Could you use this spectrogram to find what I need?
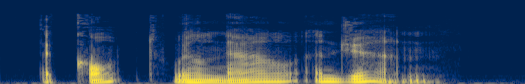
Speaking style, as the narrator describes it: Philip Lombard murmured beneath his breath

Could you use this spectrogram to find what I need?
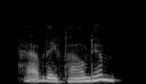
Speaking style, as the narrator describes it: she asked timidly

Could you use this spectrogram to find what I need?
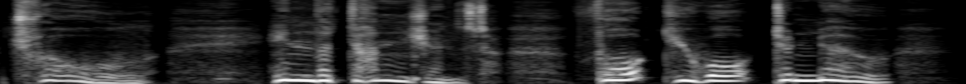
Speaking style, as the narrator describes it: he gasped

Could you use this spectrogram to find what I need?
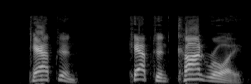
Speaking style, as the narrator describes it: shouted

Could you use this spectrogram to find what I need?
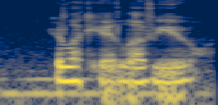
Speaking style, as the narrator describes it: muttered

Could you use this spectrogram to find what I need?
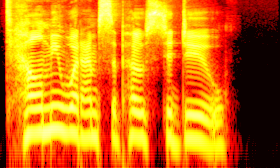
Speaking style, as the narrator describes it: Draco snapped harshly

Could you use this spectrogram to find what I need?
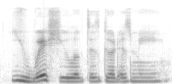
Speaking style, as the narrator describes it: Kiba grumbled back

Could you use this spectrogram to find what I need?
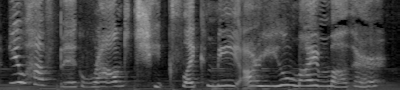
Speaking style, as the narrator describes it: cried

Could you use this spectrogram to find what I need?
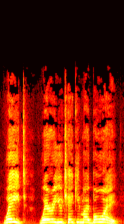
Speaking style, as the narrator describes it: yelled

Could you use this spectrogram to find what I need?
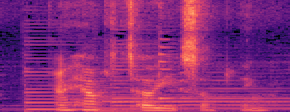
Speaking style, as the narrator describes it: Rosepaw muttered

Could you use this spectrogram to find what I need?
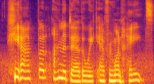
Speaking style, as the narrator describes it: Monday says, chuckling to himself despite the deep aching pain I can sense in his voice

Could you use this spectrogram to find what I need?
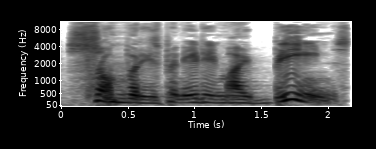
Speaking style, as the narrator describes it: he growled in his great big rough, gruff voice

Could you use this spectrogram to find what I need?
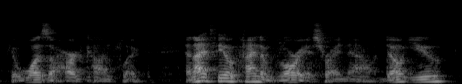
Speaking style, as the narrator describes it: Jack laughed

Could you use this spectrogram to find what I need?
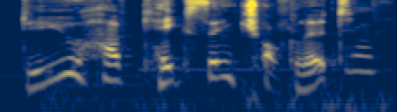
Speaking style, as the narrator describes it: the highway robber cried

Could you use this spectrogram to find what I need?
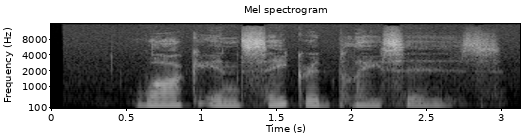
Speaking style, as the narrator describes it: my beloved sigh beckons

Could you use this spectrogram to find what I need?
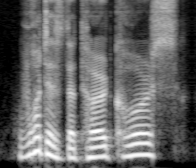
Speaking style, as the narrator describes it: asked in a weary, injured voice

